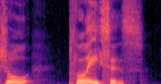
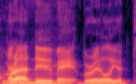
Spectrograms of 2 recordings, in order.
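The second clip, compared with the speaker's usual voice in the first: put-on Barnsley accent. Echoing a voice from the back of the room, in a Barnsley accent. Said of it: "And I was like".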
